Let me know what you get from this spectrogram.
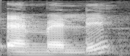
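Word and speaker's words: MLA: Next is when we pronounce M एल ए, इट हैज़ अ vowel sound in the beginning.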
